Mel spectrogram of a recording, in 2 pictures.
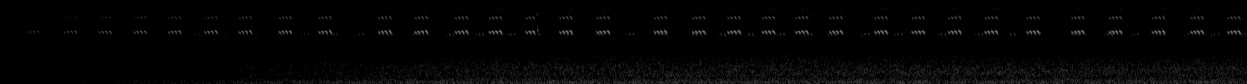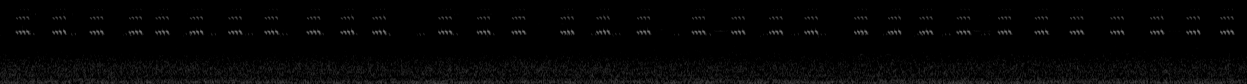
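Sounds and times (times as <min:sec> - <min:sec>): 
cricket chirping: 0:00.2 - 0:24.9.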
